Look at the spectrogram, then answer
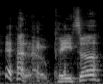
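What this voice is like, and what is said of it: Posh professorial accent. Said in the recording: “He's got like a posh accent ... like a professor”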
